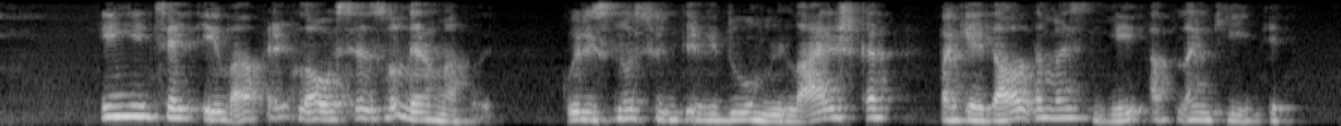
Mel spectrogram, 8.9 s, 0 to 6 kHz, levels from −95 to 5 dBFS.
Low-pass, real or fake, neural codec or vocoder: 5.4 kHz; fake; codec, 16 kHz, 2 kbps, FunCodec, trained on LibriTTS, 25 frames a second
